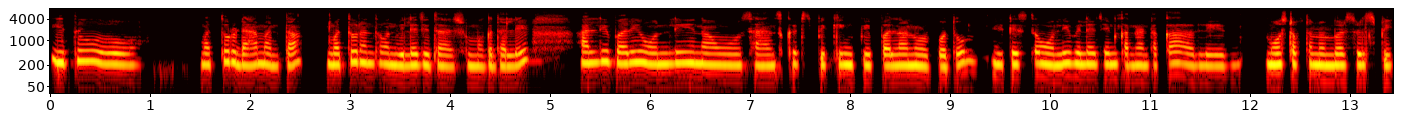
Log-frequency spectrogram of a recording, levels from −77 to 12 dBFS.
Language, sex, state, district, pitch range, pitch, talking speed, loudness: Kannada, female, Karnataka, Shimoga, 205-230 Hz, 215 Hz, 145 wpm, -20 LUFS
